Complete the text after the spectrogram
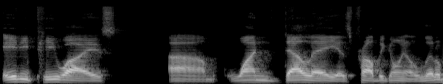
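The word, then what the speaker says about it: Wan'Dale: I think Matt Corral or Wandele. Did I say that right? – Wandele, correct.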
